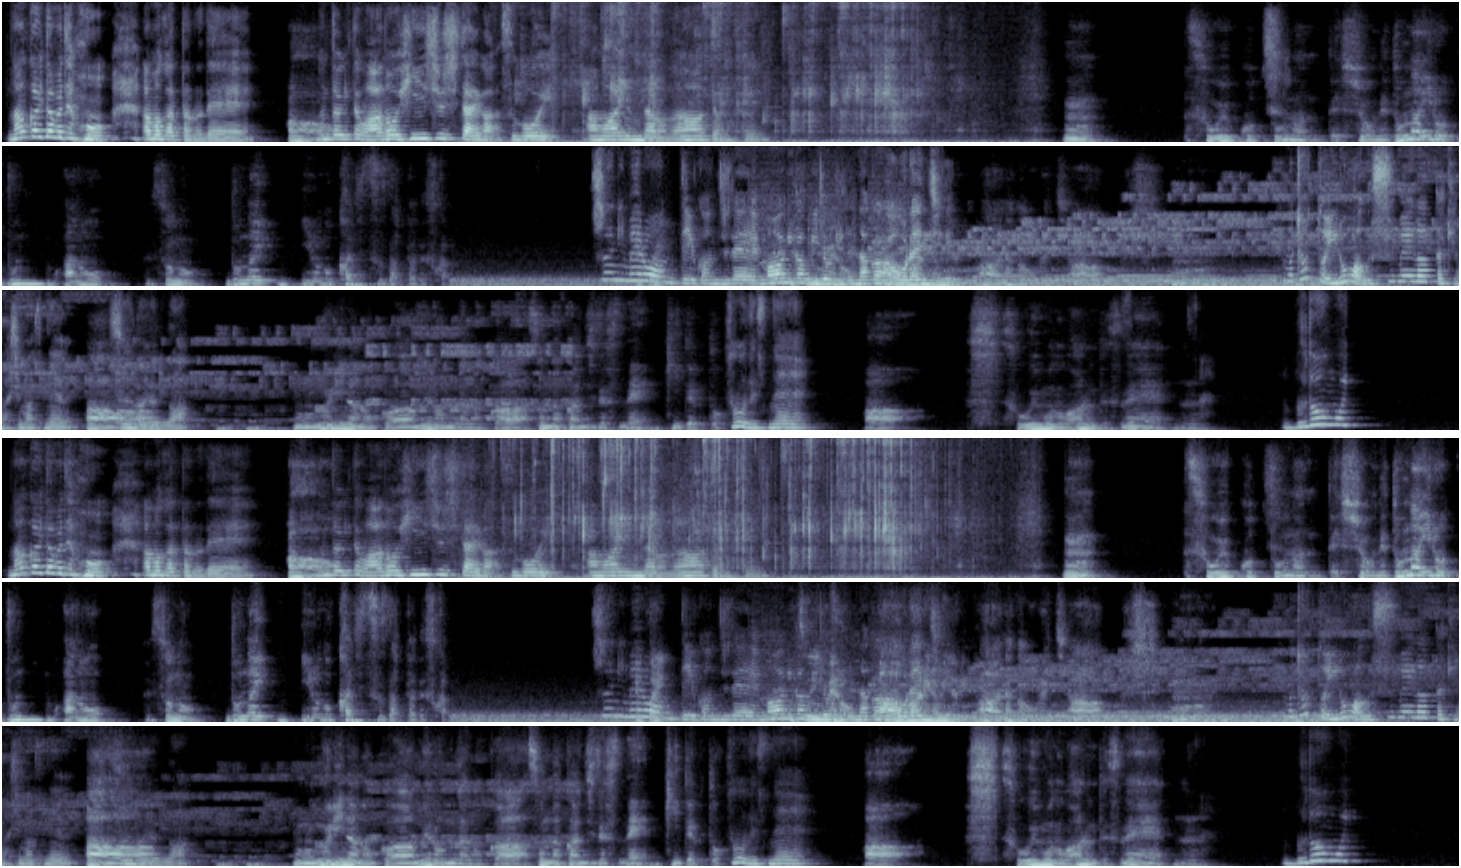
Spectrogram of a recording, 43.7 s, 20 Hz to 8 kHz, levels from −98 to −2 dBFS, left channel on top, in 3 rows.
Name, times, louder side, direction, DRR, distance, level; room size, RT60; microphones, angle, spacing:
voice 1, 0.1-2.5 3.1-5.5 5.8-7.7 12.8-13.0 14.7-15.0 20.5-24.1 27.4-29.9 30.3-31.0 36.4-37.2 41.9-42.6, left 3 dB, 40° left, 0.7 m, -30 dB
voice 2, 2.9-3.4 10.6-11.0 11.8-15.6 16.0-16.5 16.8-19.0 20.9-21.2 22.4-25.6 25.8-26.9 30.0-30.7 32.0-36.4 37.8-38.2 38.8-41.2, right 3 dB, 55° right, 0.8 m, -33 dB
sound 1, 4.3-10.4, right 6 dB, 70° right, 1.4 m, -38 dB
sound 2, 19.0-28.3, right 1 dB, 25° right, 1.0 m, -40 dB
sound 3, 22.0-34.9, left 3 dB, 70° left, 2.5 m, -47 dB
8.8 x 8.4 x 5.3 m
head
